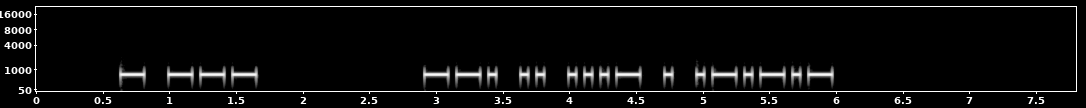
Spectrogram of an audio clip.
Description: Morse code, heard as a keyed tone, about 20 wpm, 700 Hz. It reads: TO GIVE.
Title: 3x Word-Spacing - Sentences from Top 200 Words - 20wpm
